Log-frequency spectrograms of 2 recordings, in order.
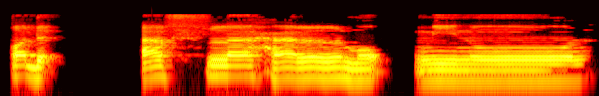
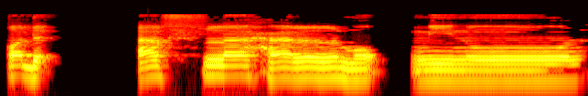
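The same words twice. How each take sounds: First: The bounce on the d sound is abruptly cut off. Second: The same.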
